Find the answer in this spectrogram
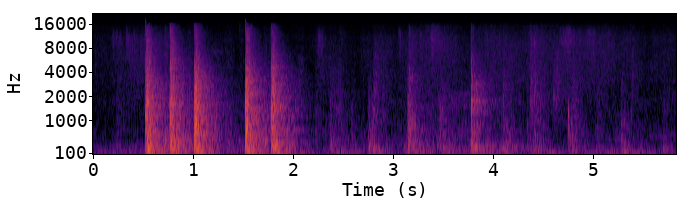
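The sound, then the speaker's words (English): Knocking on a heavy palace door: two quick bursts of loud, resonant raps near the start, followed by softer, more scattered knocks that trail off. No voices are heard. “With your permission, I'll go knock on that palace door.”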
